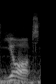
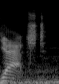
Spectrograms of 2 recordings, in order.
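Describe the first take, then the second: First: The word ends without a T sound. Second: The word ends with a clear T sound. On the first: The speaker calls it right. "how do you know that yacht is yacht" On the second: The speaker calls it wrong. "It's just a T that doesn't fit there"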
